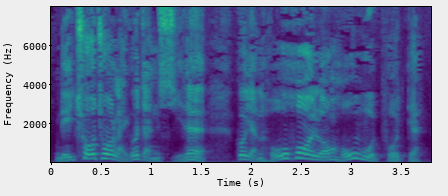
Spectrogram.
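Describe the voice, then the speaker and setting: A man's voice: fairly high pitch, very animated, normal speed, breathy edge. An actor playing a kindly, fatherly older man in a Cantonese radio drama, with a Hong Kong accent and a sighing, concerned way of talking.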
